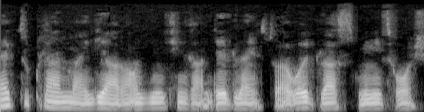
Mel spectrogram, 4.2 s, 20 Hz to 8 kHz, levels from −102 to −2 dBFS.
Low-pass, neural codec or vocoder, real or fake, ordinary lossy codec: 7.2 kHz; vocoder, 44.1 kHz, 80 mel bands, Vocos; fake; AAC, 32 kbps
